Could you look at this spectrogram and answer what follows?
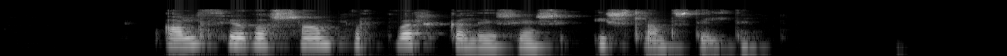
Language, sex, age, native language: Icelandic, female, 40-49, Icelandic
